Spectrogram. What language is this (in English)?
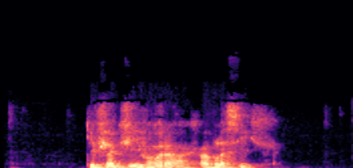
Czech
